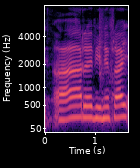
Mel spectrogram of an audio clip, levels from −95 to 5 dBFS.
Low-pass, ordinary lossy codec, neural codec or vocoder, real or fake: none; none; none; real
